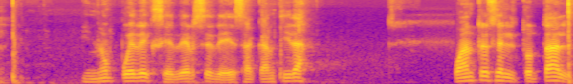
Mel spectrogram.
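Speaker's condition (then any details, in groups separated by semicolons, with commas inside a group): No condition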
